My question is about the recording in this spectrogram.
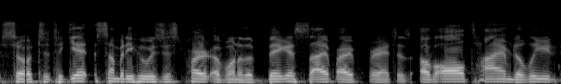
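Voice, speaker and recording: A man's voice: mid-range voice, flat delivery, moderate pace, a little mellow, dry recording. A man co-hosting a podcast in casual panel chat, making teasing, sarcastic asides. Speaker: podcast co-host. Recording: dry, dull podcast mic.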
